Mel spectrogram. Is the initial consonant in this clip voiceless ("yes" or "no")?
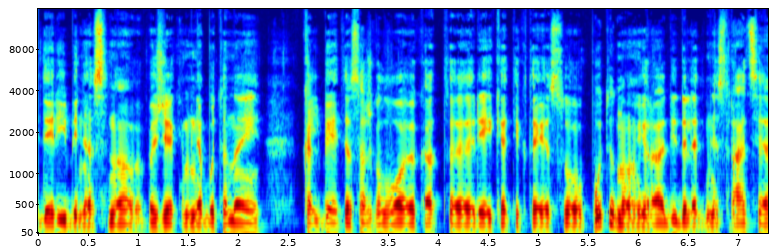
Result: no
